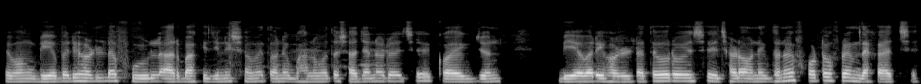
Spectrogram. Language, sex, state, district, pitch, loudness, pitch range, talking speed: Bengali, male, West Bengal, Jhargram, 140 Hz, -17 LUFS, 135-150 Hz, 170 wpm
